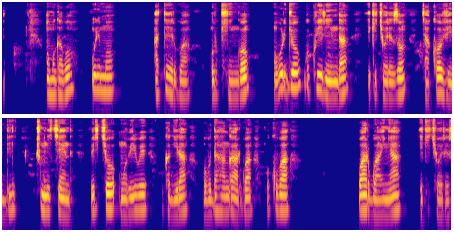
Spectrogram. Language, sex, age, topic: Kinyarwanda, male, 25-35, health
